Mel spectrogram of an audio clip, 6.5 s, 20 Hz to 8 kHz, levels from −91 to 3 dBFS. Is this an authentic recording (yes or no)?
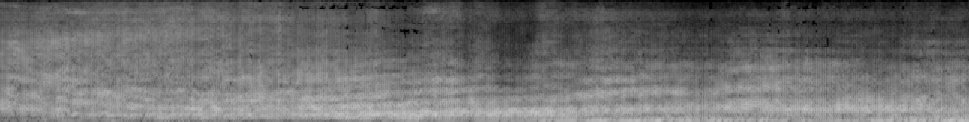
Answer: no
